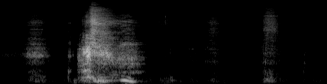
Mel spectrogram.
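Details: Adult male with a lingering cold, blocked yet runny nose and sore throat, having sneezing fits all day: a sharp indrawn breath and one forceful sneeze, then a few soft sniffs and breaths. Sneezing from a cold.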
